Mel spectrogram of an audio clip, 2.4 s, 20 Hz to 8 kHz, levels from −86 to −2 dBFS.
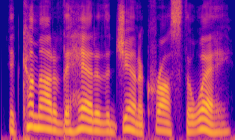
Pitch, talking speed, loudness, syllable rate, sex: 160 Hz, 305 wpm, -19 LUFS, 6.0 syllables/s, male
